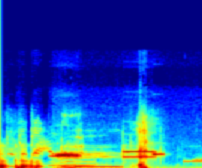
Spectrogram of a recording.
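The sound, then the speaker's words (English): Dial-up modem connecting tones: a quick burst of warbling chirps, then sustained electronic beeps and a screechy hiss, ending on a steady high tone, fairly loud. “Dial up.”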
